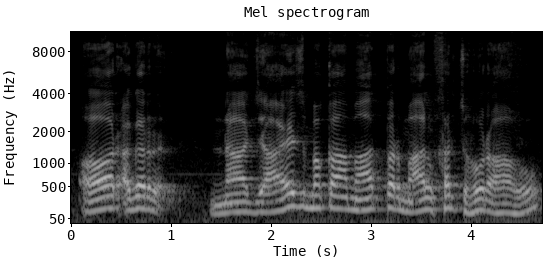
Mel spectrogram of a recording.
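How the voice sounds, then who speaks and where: Measured scholarly man explaining scripture. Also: a little high. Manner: measured, learned, weaves in Arabic quotations. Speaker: religious scholar guest. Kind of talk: religious explanation on TV.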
